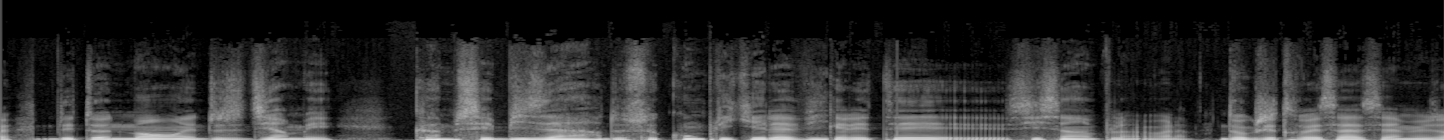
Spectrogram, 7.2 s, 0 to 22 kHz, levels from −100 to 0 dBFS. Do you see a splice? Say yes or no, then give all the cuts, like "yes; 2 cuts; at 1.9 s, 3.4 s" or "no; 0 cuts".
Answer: yes; 1 cut; at 4.1 s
